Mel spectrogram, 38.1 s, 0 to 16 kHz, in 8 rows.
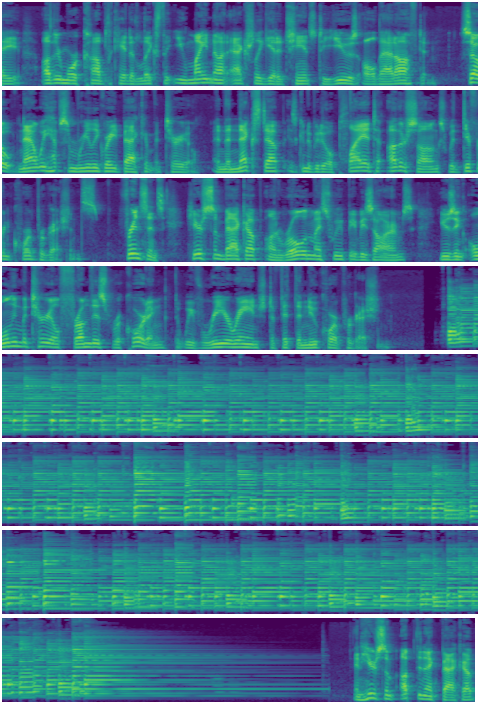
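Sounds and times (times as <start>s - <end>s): banjo playing bluegrass: 18.6s - 36.0s.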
